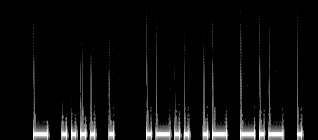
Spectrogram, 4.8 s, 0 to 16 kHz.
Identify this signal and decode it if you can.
Morse code, heard as a keyed tone, about 17 wpm, 700 Hz. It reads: THE LAKE
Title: Sentences from Top 1000 Words - Review Part 3 - 17wpm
